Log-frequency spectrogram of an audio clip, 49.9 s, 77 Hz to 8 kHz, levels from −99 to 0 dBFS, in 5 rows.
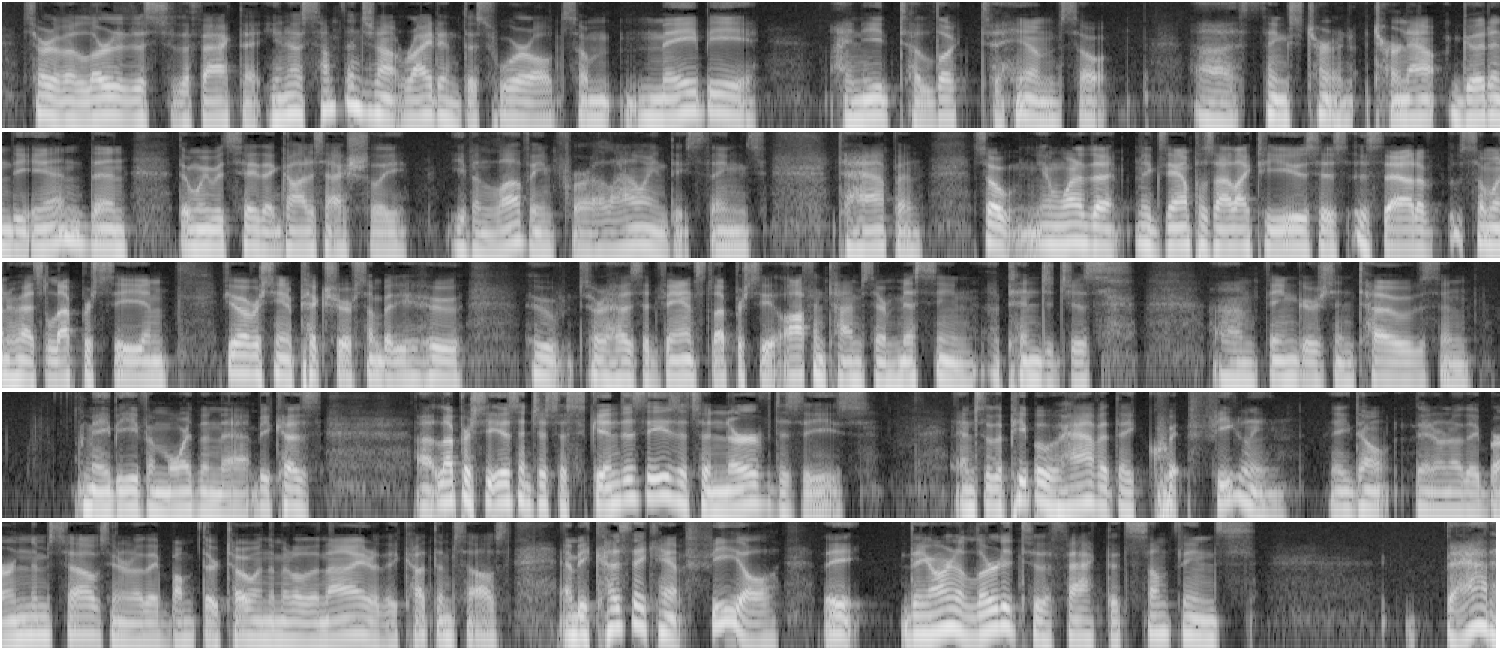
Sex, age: male, 40-59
